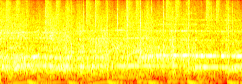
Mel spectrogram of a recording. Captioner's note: clapping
